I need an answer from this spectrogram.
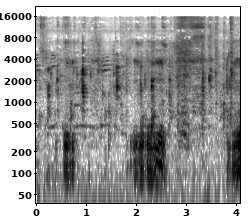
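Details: An English Bulldog chews a bone noisily, with low snuffling grunts and wet crunching bursts at uneven intervals.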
